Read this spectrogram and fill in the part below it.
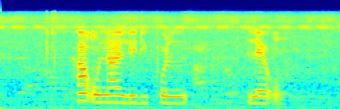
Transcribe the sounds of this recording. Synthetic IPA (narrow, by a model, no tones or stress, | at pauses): haʔʊnalɪdipʼʊl | lɛʔʊ̰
